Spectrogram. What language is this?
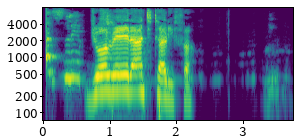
Ganda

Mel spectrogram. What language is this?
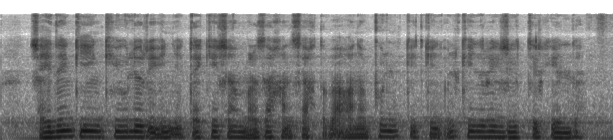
Kazakh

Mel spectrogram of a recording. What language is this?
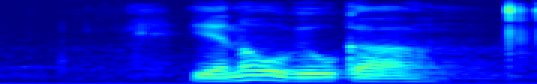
Northern Sotho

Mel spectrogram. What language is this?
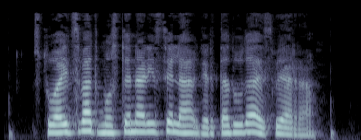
Basque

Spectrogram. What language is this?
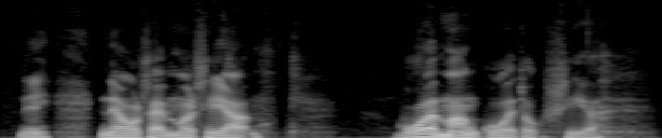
Finnish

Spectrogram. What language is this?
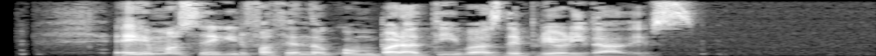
Galician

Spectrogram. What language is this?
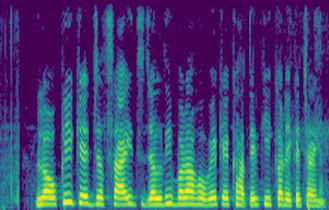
Magahi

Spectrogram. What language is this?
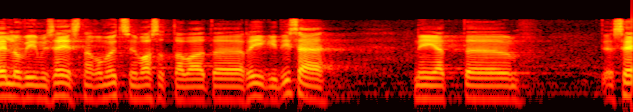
Estonian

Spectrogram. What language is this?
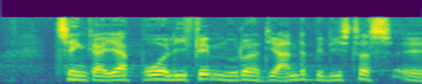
Danish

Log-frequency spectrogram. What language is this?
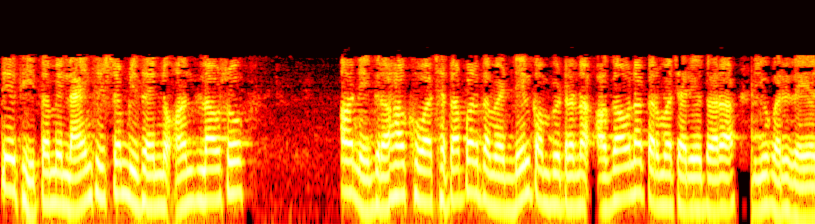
Gujarati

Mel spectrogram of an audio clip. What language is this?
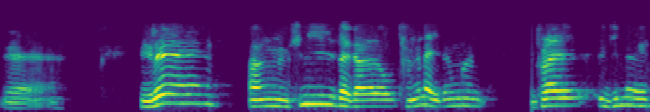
Bodo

